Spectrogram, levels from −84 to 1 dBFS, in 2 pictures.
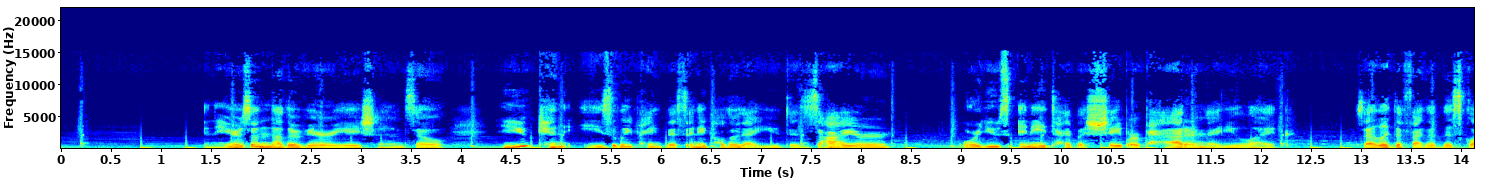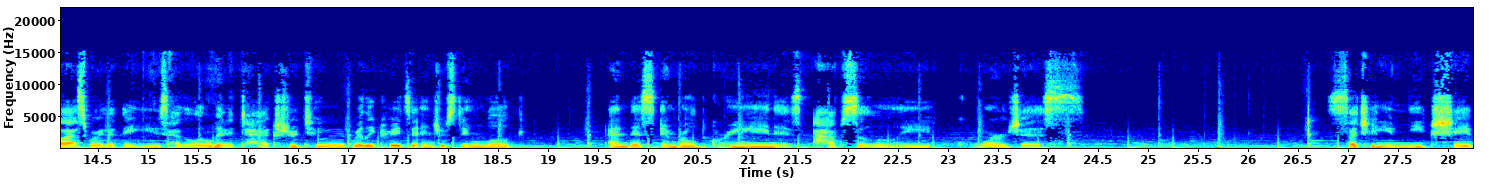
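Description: No technical faults can be heard anywhere in the clip.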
